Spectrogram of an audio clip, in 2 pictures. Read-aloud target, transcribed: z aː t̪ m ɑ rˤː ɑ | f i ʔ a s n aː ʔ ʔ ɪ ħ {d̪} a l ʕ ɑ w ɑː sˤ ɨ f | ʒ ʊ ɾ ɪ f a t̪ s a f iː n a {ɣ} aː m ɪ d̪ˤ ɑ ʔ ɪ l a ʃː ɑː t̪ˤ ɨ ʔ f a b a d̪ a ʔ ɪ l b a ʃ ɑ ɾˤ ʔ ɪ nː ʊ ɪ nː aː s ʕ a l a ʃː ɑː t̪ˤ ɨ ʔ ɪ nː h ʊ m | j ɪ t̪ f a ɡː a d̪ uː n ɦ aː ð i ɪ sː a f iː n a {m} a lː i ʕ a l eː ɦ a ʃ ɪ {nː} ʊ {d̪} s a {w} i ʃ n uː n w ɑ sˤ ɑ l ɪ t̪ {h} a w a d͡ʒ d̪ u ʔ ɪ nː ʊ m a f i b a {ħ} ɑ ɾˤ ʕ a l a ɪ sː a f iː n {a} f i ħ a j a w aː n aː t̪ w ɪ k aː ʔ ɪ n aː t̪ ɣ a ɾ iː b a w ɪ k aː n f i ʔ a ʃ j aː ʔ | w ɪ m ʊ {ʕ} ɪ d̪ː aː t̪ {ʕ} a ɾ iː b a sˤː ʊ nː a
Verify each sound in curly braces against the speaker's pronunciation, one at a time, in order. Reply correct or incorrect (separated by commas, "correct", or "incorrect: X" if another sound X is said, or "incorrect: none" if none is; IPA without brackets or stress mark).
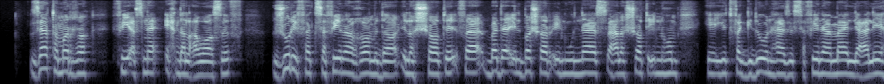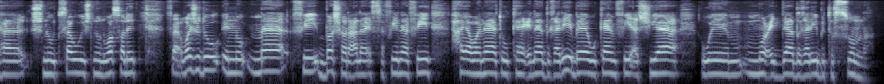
correct, correct, correct, incorrect: n, incorrect: t̪, incorrect: wː, incorrect: f, incorrect: ʃ, correct, correct, incorrect: ɣ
